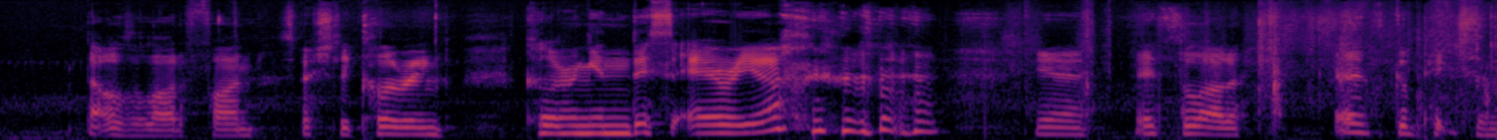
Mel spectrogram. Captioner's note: laughs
